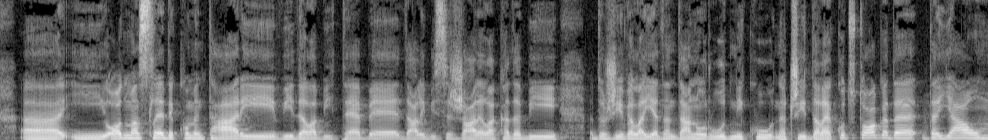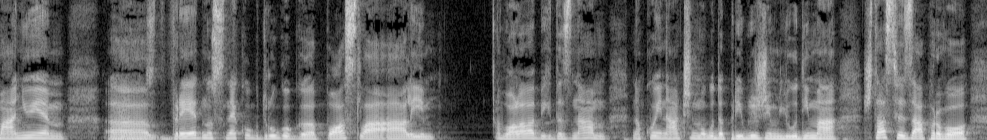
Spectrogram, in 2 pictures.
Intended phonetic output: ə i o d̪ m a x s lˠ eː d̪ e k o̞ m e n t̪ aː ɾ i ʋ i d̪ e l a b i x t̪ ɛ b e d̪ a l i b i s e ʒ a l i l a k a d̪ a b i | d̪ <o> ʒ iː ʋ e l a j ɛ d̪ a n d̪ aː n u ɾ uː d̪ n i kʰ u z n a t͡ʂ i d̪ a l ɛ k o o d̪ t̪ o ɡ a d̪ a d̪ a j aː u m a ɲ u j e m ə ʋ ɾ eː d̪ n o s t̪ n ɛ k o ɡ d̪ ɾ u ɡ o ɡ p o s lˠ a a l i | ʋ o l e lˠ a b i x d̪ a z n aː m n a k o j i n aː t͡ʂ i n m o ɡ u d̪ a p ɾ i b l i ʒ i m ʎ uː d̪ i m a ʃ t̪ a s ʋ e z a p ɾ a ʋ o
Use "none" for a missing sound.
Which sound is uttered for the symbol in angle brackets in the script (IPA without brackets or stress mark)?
o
